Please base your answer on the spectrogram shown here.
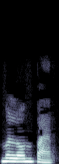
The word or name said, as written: melompat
